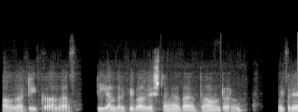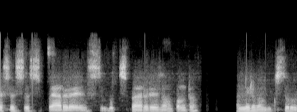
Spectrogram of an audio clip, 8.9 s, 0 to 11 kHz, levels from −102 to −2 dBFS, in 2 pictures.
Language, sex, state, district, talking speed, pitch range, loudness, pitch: Telugu, male, Andhra Pradesh, Krishna, 120 wpm, 120-130 Hz, -20 LUFS, 125 Hz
